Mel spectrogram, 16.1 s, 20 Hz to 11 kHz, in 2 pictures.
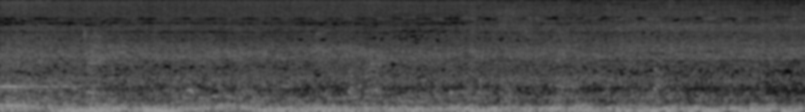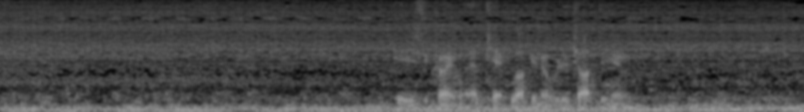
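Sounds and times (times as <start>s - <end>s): vehicle engine idling: 0.0s - 16.0s.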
